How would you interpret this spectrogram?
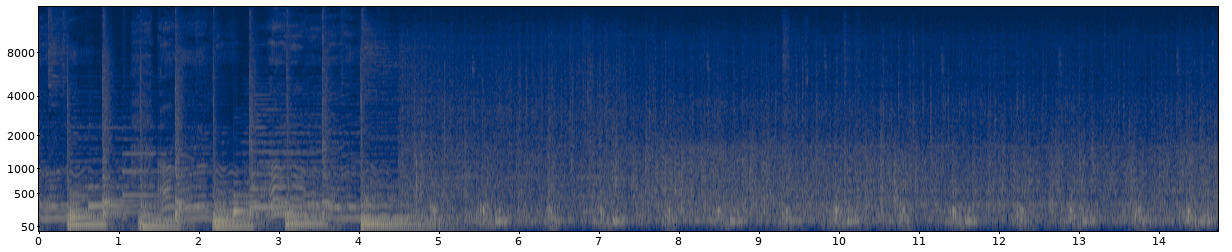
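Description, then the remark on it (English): Steady, dense rain drums and patters on the roof of a small rented Toyota car with a windshield wiper going, continuous and fairly loud, taking over after a few seconds of music at the start. “that lovely, lovely sound of rain on the roof of a car, windshield wiper going.”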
